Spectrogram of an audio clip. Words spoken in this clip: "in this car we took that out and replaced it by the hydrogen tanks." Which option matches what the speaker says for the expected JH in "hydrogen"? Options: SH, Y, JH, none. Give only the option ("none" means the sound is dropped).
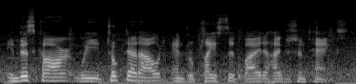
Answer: SH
